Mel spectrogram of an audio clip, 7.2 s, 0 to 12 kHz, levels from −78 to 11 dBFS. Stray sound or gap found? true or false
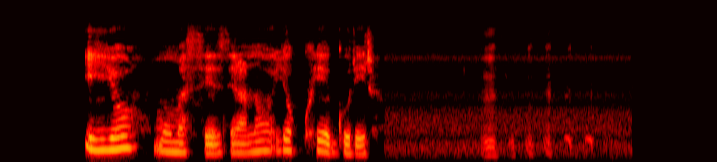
true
